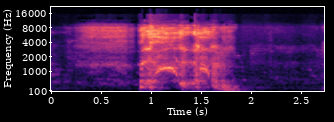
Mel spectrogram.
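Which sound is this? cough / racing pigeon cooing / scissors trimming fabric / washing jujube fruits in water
cough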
